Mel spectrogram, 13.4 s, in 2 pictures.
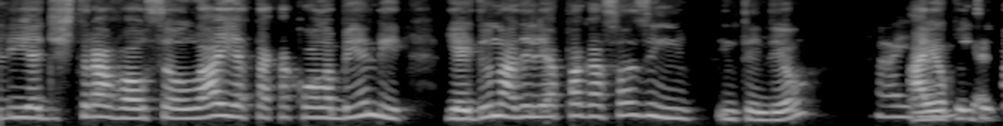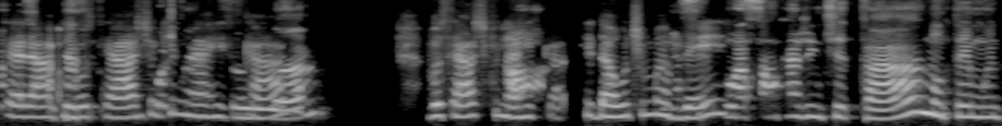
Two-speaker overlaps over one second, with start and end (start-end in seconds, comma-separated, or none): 6.0-8.7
